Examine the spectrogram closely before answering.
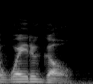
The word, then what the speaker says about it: way to go: de este modo y la expresión way to go normalmente pronuncia wire go es un significa obrar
